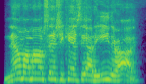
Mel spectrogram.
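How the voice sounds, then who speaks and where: A man's voice: high-pitched, a little fast, a bit bright. A man vlogging a personal story to viewers, candid and emotional, swearing freely.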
